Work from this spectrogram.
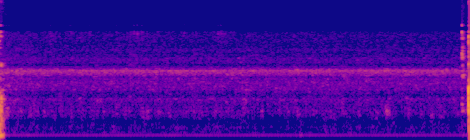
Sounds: Cough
